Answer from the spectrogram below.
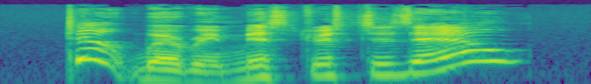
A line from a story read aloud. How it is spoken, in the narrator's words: Gilly chirped happily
